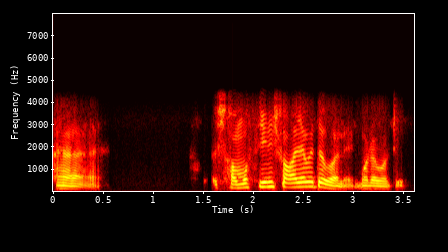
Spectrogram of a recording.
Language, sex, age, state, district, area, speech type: Bengali, male, 18-30, West Bengal, Howrah, urban, conversation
